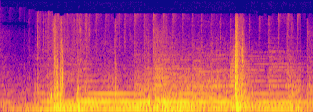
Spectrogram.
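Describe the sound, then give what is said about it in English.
An SUV's rear boot is shut, closing with a steady electric motor whine punctuated by a couple of solid latching thunks, fairly loud, with no voices. “He shuts the SUV's boot and heads for the driver's window.”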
